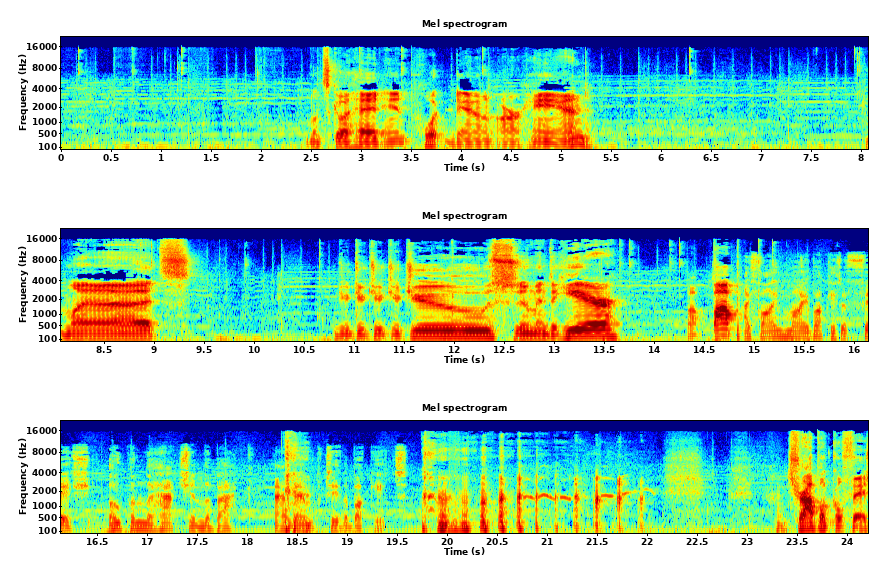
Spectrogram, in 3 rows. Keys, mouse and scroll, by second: 0.7 click, 2.9 click, 4.1-6.3 drag, 9.1 right click, 11.9 KP_Decimal, 12.3-12.9 scroll down 10, 13.7 shift+right click, 14.3 shift+right click, 15.0 click, 15.3 space, 16.7 space.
